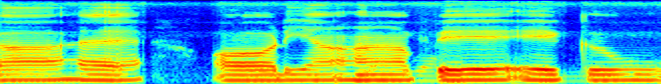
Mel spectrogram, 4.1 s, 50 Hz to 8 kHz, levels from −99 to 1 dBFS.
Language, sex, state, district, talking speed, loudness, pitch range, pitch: Hindi, male, Bihar, West Champaran, 115 wpm, -15 LUFS, 145-150 Hz, 150 Hz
